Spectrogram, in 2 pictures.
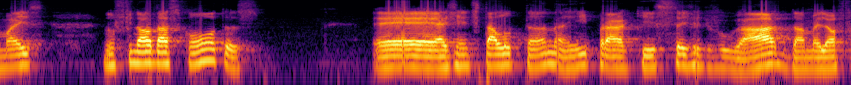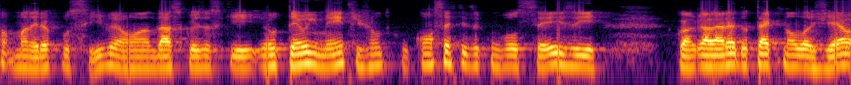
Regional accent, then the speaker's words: Pernambuco, Brazil; moved away as an adult; also born or lived in Rio Grande do Norte; eu sou pernambucano, né? Sou nascido e criado no sertão, no meio da Caatinga

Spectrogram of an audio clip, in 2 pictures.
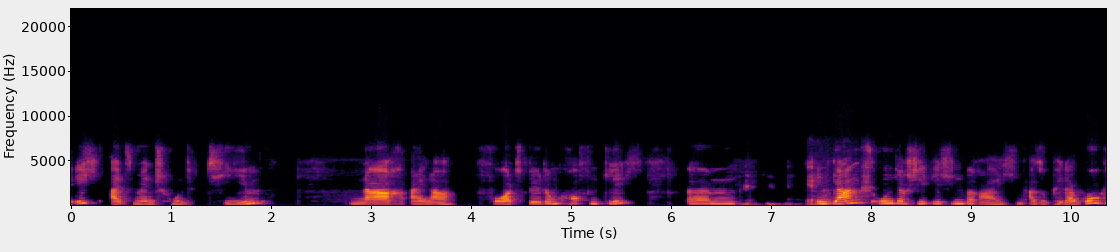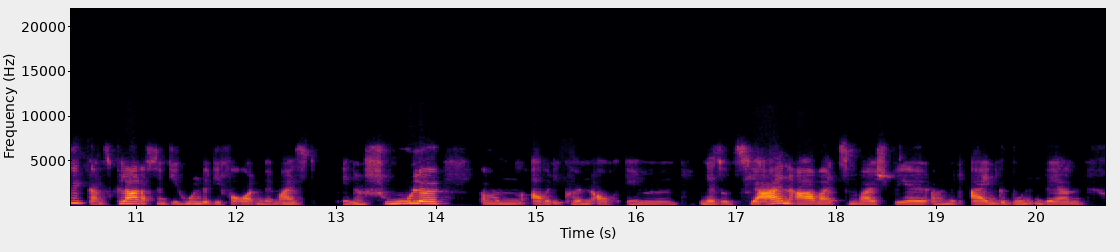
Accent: Germany; bei uns in Deutschland

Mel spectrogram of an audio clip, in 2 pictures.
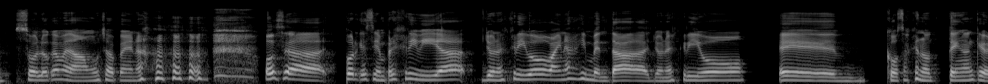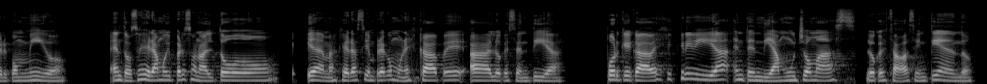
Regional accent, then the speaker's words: Montería, Córdoba, Colombia; la gente con la que crecí en Montería

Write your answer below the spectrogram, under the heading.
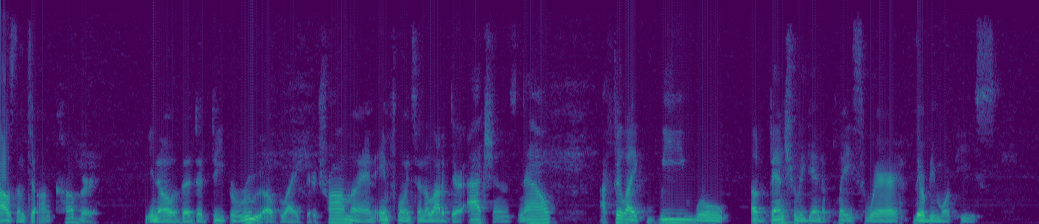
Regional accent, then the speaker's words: Italy; also born or lived in Nigeria; now in Baltimore, United States; I'm Nigerian, but I was born in Italy.

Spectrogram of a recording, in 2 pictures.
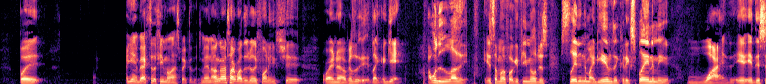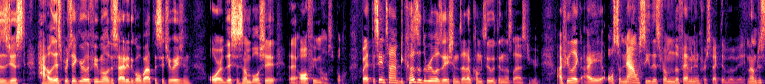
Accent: Pakistan; me being the Pakistani guy that I am with the ethics and values I was raised on

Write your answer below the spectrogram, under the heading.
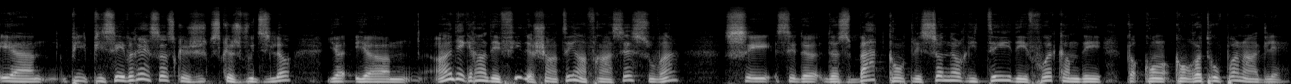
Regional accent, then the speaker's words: Outaouais, Quebec, Canada; chez nous en Outaouais

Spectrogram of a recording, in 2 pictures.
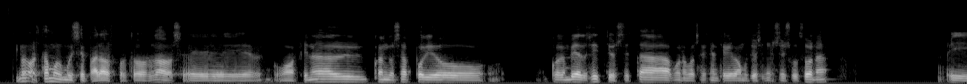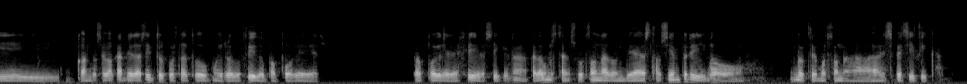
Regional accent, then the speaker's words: Valladolid, Castile and León, Spain; nosotros somos de Valladolid

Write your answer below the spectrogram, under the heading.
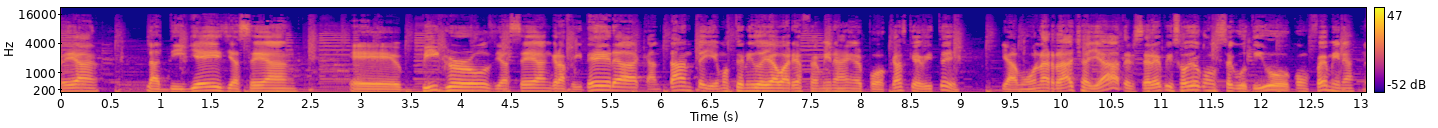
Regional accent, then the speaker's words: Puerto Rico; nací en Puerto Rico, pero el español no es mi fuerte

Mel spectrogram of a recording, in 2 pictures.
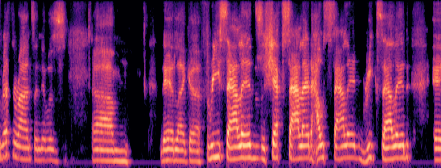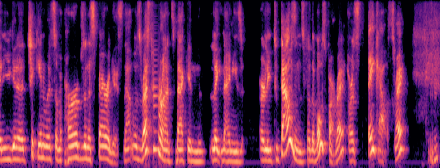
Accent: Edmonton, Alberta, Canada; also born or lived in Trinidad; I grew up in Edmonton, Alberta

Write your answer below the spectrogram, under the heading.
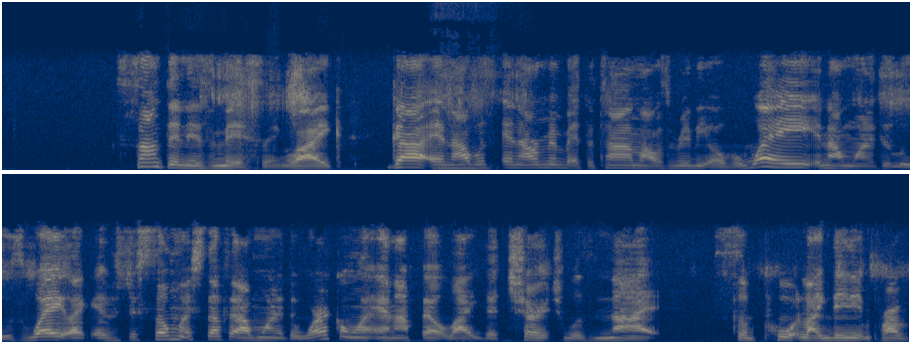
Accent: United States; accent: country

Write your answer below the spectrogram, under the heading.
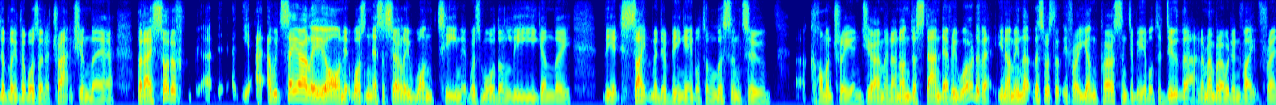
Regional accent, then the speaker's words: Scotland, United Kingdom; moved away as an adult; I'm a Scot. I'm a proud Scot.

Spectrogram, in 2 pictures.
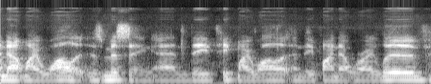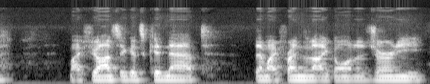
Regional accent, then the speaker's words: Delaware County, Pennsylvania, United States; I'm from Delaware County

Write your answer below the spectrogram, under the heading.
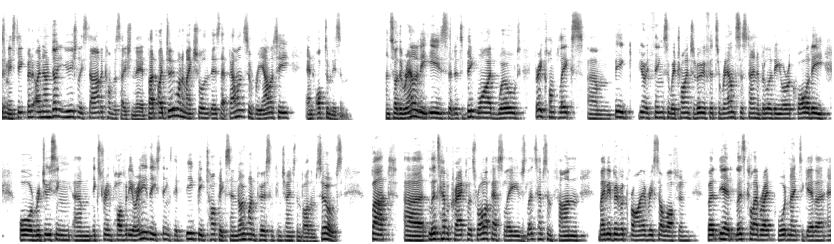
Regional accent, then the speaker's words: Australia; moved away; from my beautiful accent, I'm from Australia once upon a time ago

